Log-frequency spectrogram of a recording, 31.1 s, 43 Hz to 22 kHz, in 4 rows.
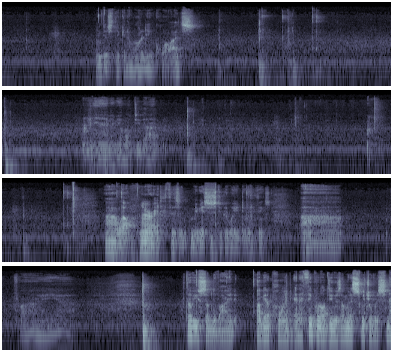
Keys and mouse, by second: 5.6-6.9 right drag, 7.8 g, 11.5 a, 16.8-19.8 drag, 19.8-21.9 middle drag, 26.1 w, 28.3-29.4 drag.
